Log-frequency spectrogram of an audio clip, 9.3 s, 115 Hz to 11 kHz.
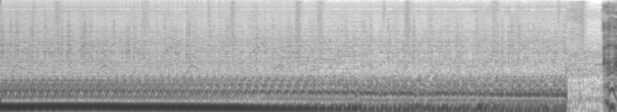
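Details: Mustang SN95 with supercharged Coyote swap, after transmission reinstall, cold start: steady low drone with faint fast even metallic ticking, pointing to a rattling catted exhaust pipe; grinding and rattling chased for weeks.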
